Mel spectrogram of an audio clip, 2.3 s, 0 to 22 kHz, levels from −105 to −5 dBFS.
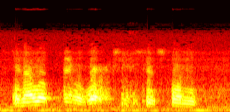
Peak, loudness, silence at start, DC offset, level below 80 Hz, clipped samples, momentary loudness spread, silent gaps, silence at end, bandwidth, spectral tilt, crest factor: -2 dBFS; -18 LUFS; 0 s; under 0.1%; -42 dBFS; under 0.1%; 12 LU; none; 0 s; 6.4 kHz; -8 dB/octave; 16 dB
